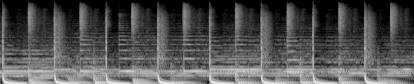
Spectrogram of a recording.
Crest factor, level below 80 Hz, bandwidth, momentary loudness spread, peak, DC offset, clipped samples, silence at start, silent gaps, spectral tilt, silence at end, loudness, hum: 10 dB; -14 dBFS; 19 kHz; 2 LU; 0 dBFS; under 0.1%; under 0.1%; 0 s; none; -5.5 dB/octave; 0 s; -13 LUFS; none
